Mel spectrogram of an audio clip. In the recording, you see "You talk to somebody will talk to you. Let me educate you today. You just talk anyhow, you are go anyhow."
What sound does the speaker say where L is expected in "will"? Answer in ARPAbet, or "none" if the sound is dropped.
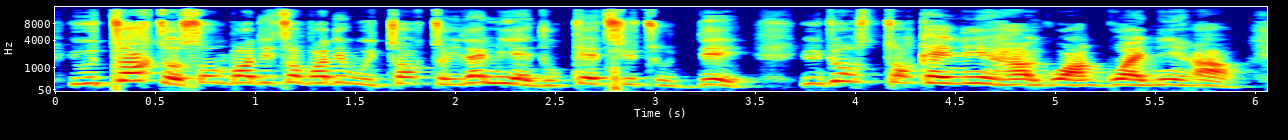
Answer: W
